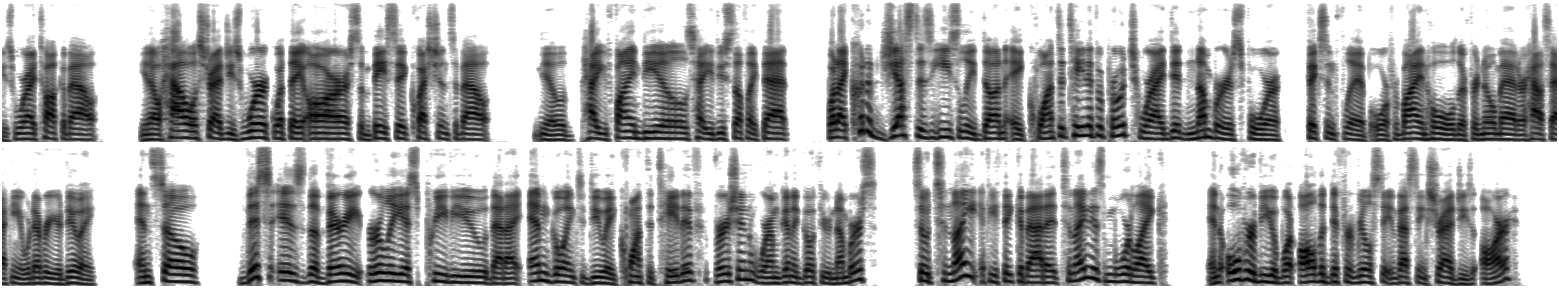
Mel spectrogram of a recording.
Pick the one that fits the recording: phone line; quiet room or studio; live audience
live audience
